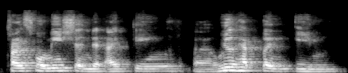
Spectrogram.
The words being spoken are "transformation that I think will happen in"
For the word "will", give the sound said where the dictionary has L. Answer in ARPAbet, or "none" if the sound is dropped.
L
